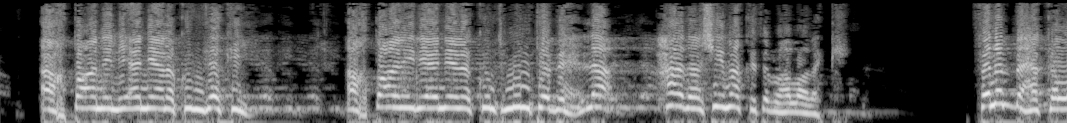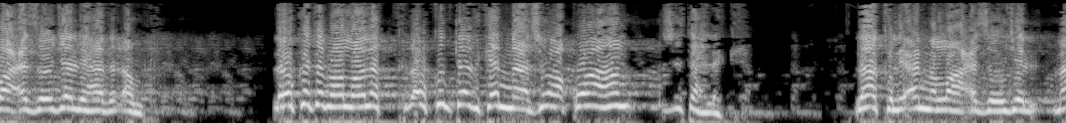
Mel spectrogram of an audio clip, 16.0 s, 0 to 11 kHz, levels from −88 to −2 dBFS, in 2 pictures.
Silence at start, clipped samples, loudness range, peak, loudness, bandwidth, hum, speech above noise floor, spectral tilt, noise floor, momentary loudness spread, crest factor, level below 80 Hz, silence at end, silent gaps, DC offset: 0.3 s; under 0.1%; 2 LU; -6 dBFS; -15 LUFS; 10.5 kHz; none; 69 dB; -3.5 dB/octave; -84 dBFS; 10 LU; 10 dB; -44 dBFS; 0 s; none; under 0.1%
